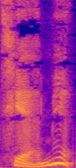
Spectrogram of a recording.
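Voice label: "qian2mian4", Mandarin Chinese; qiánmiàn; 前面; 前、前方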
